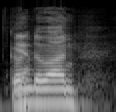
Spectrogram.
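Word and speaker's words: Gündoğan: Gundogan.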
